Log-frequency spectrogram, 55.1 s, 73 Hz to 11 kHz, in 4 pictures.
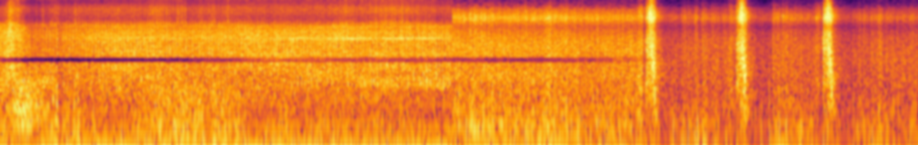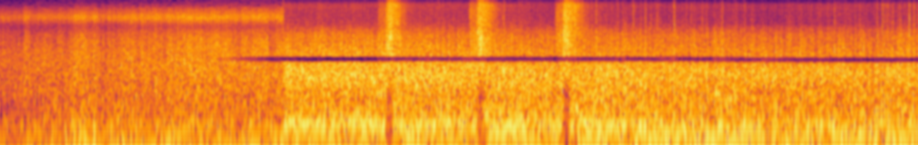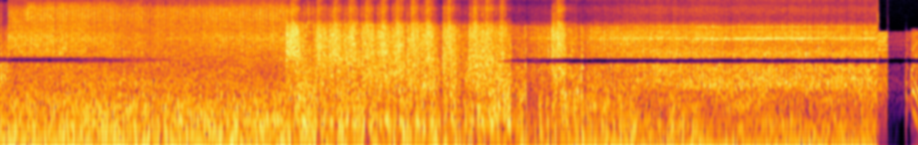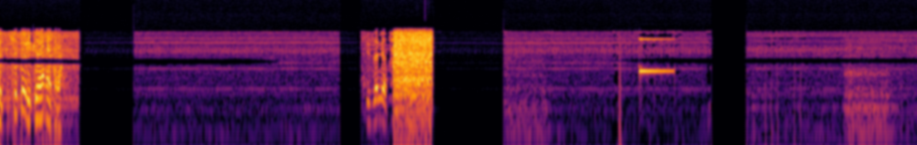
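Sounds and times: rushing wind: 0:00.0 - 0:40.8
helicopter rotor and engine noise: 0:00.0 - 0:40.9
rocket launch bangs: 0:07.0 - 0:13.4, 0:17.8 - 0:29.8.

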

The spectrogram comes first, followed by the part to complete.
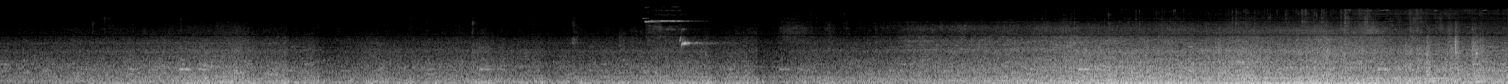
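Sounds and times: electric train rumbling: 0:00.0 - 0:15.0
high squeal: 0:06.4 - 0:07.3.

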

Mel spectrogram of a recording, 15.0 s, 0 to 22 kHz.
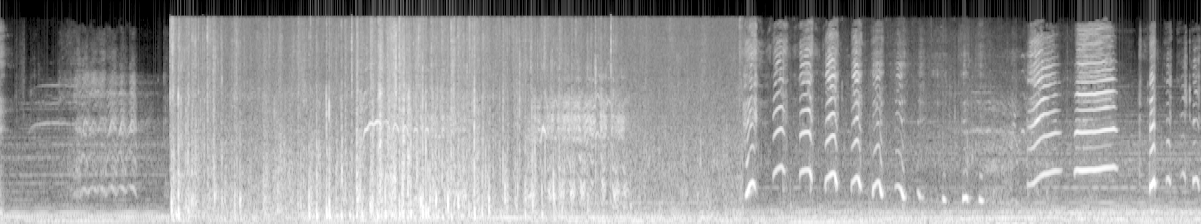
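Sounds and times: horse whinnying: 0:00.9 - 0:01.7, 0:04.0 - 0:08.1
horses galloping hoofbeats: 0:02.1 - 0:09.4.

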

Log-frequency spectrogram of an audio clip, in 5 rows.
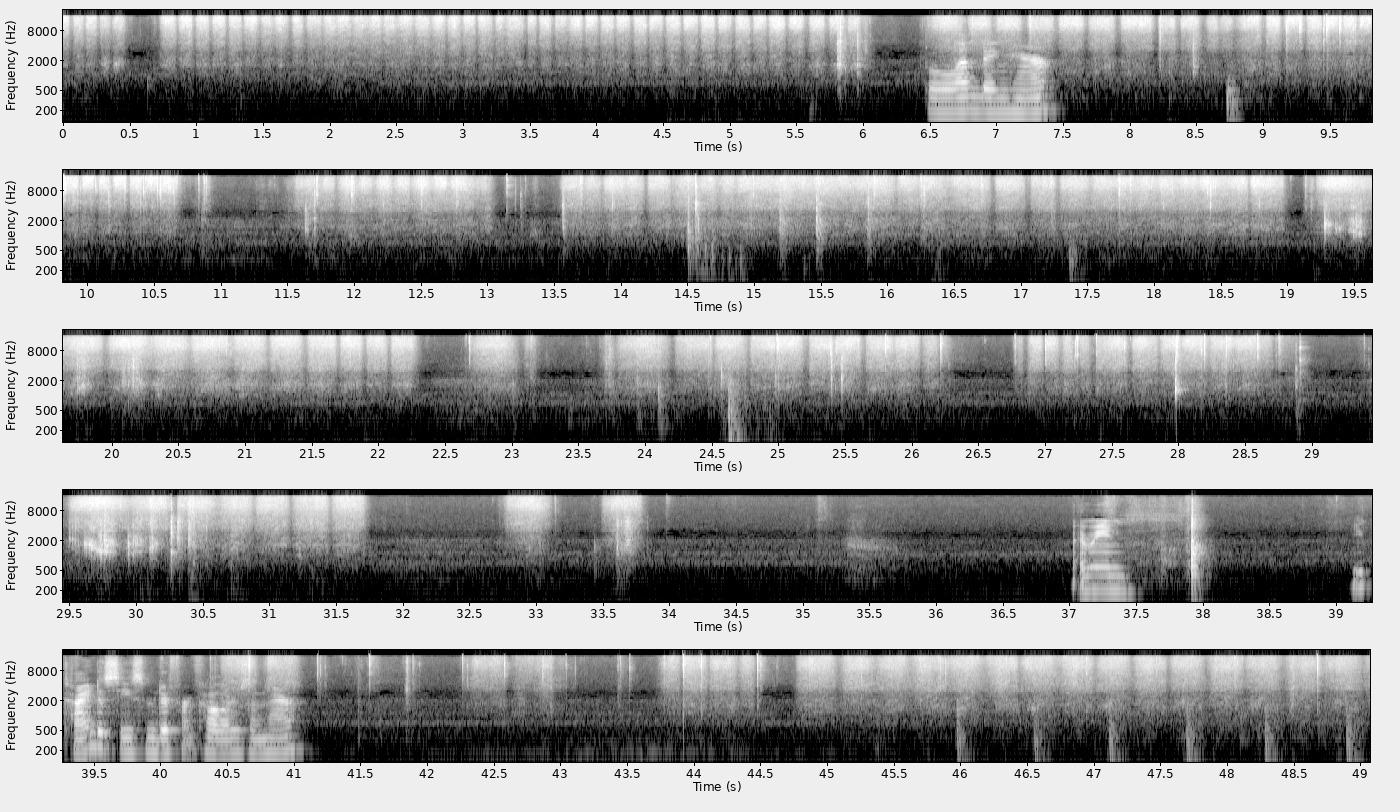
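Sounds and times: wipe rubbing on board: 0:11.6 - 0:23.1, 0:43.8 - 0:49.0.

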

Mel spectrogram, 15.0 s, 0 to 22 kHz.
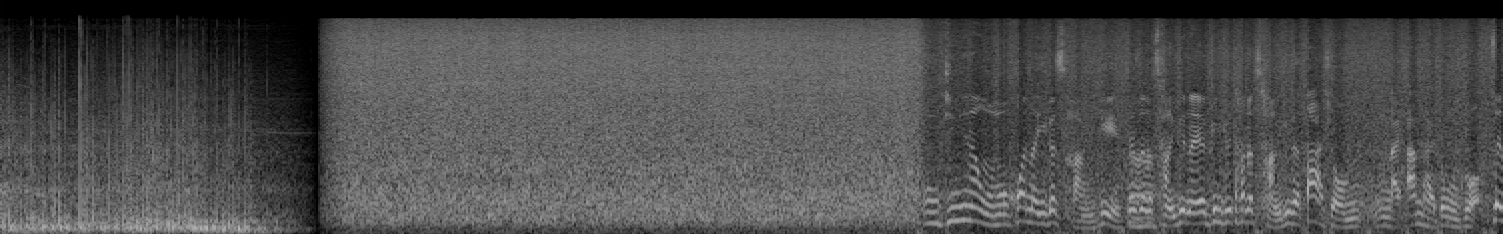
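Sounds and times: steady rushing hiss: 0:03.2 - 0:15.0.

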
